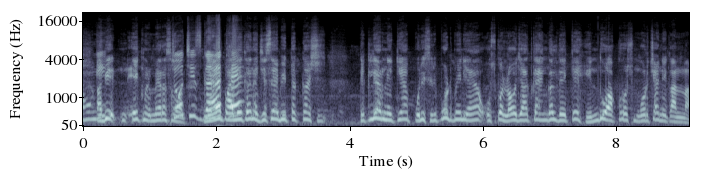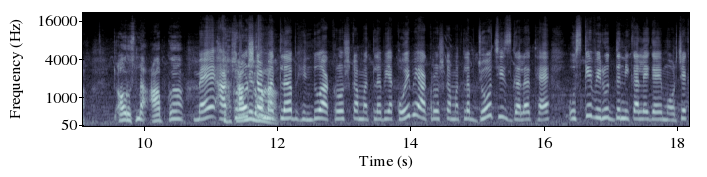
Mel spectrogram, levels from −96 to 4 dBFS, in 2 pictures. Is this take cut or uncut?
uncut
